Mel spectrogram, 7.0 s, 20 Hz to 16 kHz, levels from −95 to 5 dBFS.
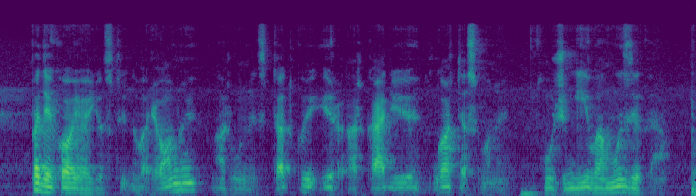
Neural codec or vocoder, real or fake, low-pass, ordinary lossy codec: vocoder, 22.05 kHz, 80 mel bands, WaveNeXt; fake; 9.9 kHz; Opus, 64 kbps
